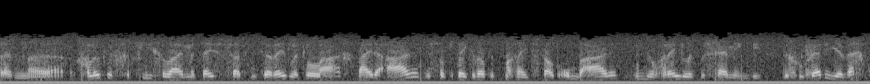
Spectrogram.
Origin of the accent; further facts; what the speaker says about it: Voorburg, South Holland, Netherlands; Ik ben een radioamateur uit Voorburg.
